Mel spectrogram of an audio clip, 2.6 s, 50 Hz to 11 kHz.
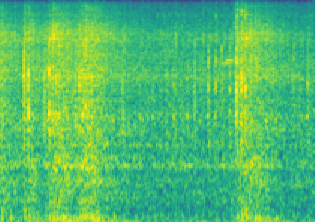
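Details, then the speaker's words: Honda Verza 150 idling: loose, uneven rattle rising and fading in bursts from the clutch housing, varying when clutch lever pressed; suspected hardened, worn clutch hub rubbers, unconfirmed. "Nah, itu tadi ya suara yang di-ok dalam bak kopling itu untuk prediksi sementara itu ada di bagian karet dos koplingnya yang sudah mengeras dan juga oblak ya teman-teman."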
